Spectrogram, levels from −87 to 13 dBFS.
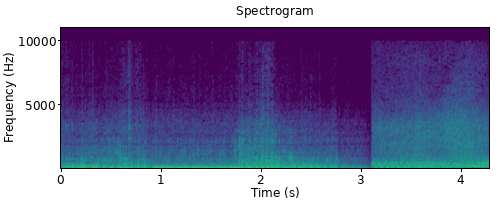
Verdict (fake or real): real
